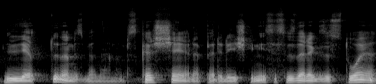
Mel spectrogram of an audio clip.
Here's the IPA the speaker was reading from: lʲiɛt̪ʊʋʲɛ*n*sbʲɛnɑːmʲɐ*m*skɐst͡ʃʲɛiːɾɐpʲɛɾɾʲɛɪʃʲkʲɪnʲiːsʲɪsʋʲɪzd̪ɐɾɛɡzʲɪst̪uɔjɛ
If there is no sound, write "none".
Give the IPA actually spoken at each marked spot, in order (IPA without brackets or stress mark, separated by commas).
m, m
